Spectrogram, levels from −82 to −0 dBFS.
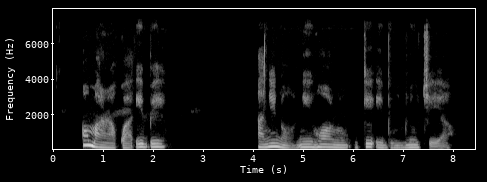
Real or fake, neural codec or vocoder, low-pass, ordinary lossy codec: real; none; 7.2 kHz; none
